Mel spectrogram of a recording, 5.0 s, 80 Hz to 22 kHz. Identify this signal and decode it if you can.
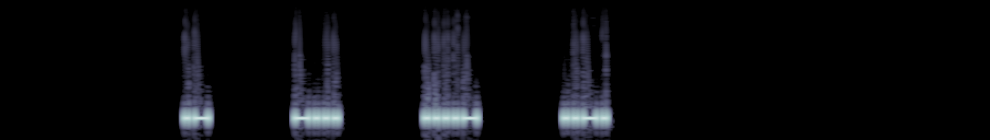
Morse code, heard as a keyed tone, about 49 wpm, spaced as for 17 wpm, 700 Hz. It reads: AB4F
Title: USA Call Signs - 6x Character Spacing - 50wpm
